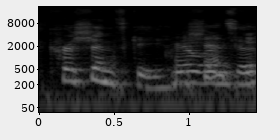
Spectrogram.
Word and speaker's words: Kraschinsky: last name for the thousandth time today it's krinski yeah and know why I was a little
